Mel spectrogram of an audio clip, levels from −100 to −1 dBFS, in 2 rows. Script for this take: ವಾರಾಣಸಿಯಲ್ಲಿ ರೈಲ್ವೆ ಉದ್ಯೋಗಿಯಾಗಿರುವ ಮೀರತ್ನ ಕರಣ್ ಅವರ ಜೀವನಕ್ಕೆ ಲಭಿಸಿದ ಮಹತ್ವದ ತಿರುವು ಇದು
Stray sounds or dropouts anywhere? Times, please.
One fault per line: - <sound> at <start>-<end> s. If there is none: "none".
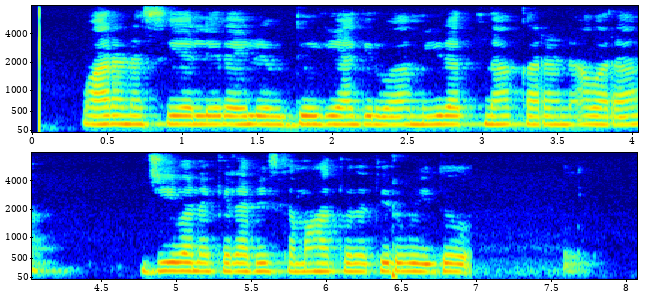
none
